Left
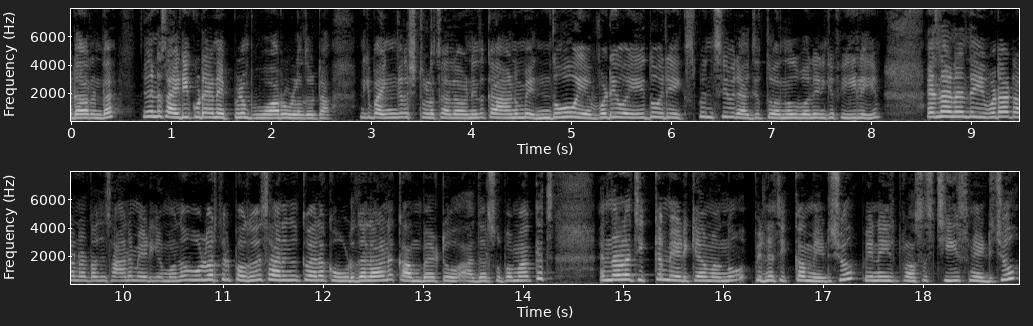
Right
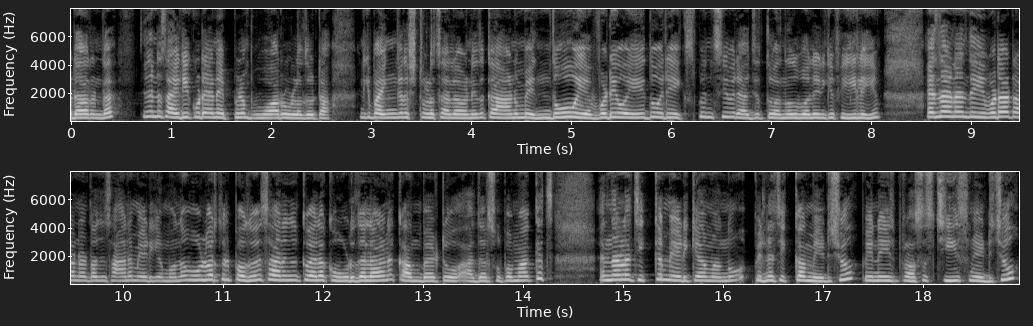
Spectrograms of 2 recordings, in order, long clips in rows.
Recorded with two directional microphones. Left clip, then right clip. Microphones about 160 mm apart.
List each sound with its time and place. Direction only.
0.0 s a woman's voice: 30° right (ahead or behind)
